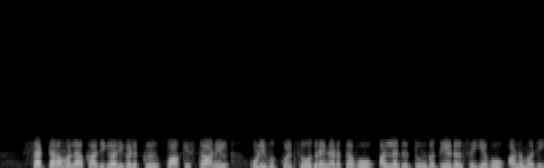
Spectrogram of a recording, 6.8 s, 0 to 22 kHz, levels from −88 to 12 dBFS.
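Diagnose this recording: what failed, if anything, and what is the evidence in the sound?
The codec stage is the culprit. All the way through, the speech has the robotic, buzzy quality of the Codec 2 vocoder, and the damage is heavy. The decoder isn't rebuilding the original waveform; it synthesises the voice from sine waves driven only by pitch, voicing, energy and a rough spectral envelope. The density of the artefacts fits the 3.2 kbit/s mode. The audio sits in a narrow 300 Hz to 3.6 kHz radio band, with nothing above 3.8 kHz.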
